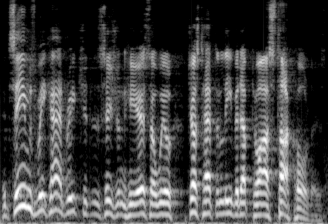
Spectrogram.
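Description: An overbearing company boss in an old radio comedy. The voice is fairly high and animated, full of irritable sarcasm and pomp. It comes through a muffled vintage recording. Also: male voice, fast talker. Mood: exasperated. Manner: pompous, bullying, sarcastic. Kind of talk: 1950s radio comedy acting.

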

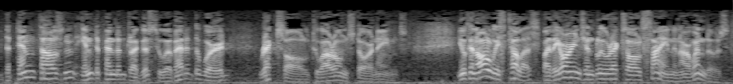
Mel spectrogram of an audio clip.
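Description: A man gives an earnest, reassuring sales pitch for an old radio show, with a sharp, bright but husky voice. His pitch rises and falls with a lot of movement. The sound is dull and lo-fi, like a vintage radio broadcast. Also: big pitch swings, moderate pace. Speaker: commercial spokesman. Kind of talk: scripted commercial read.

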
